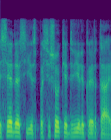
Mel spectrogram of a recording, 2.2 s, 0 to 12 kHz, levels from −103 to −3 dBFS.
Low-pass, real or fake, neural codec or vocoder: 7.2 kHz; fake; codec, 16 kHz, 2 kbps, FunCodec, trained on Chinese and English, 25 frames a second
